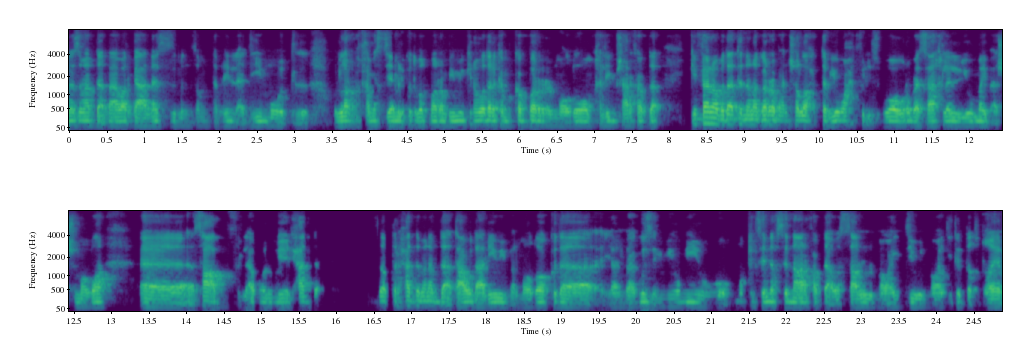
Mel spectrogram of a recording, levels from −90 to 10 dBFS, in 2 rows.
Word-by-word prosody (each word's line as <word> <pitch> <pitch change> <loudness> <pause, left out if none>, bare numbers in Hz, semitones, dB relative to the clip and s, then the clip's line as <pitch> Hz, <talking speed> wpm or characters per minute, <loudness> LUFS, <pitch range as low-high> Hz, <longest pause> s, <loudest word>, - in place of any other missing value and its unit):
لازم 100 0 0
أبدأ 100 0 +1
بقى 95 0 +2
وأرجَع 95 -2 +3
أنظم 95 +1 -4
نظام 85 +1 -16
التمرين 95 0 -10
القديم 90 +1 -6
وتل 90 - -4 0.3
وال4، 95 0 +1
5 95 0 -4
أيام 95 - +4
اللي 95 - -1
كنت - - -4
باتمرن 95 0 +1
بيهم، 95 +1 0
يمكِن 95 +1 -5
هو 100 0 +4
ده 105 - +5
اللي 100 - +3
كان - - -2
مكبّر 90 -1 +1
الموضوع 85 +1 0
ومخليني 95 0 -1
مش 95 - -3
عارف - - -1
أبدأ. - - 0 0.4
يمكن 115 -1 -3
فعلًا 140 0 +8
لو 130 - +6
بدأت 110 0 +5
إن 115 -2 0
أنا 110 0 +3
أجرب 110 0 +4
ه - - -2
إن 100 - -5
شاء 105 - 0
الله 105 -1 +5
حتّى - - -2
بيوم 100 +3 +2
واحد 100 - -2
في - - -25
الأسبوع 95 -1 +2
وربع 95 +1 +3
ساعة 95 0 +2
خلال 95 0 0
اليوم، 90 0 -1
ما 95 - +1
يبقاش 90 - -3
الموضوع، 95 +2 0 0.4
آآ 85 -2 +2
صعب - - +1
في - - -24
الأول 95 -1 -4
ولحد 90 -1 -2 0.9
بالضبط، - - 0
لحد - - -1
ما 110 - 0
أنا 110 - 0
أبدأ 100 -2 +1
أتعوّد 95 0 +2
عليه 90 +3 +2
ويبقى 95 -1 -4
الموضوع 95 +2 0
كده 95 - 0 0.5
يعني 85 0 -6
بقى 85 0 -3
جزء 95 -1 -3
من 90 0 -20
يومي. 95 0 -5
و 85 0 -7 0.2
وممكن - - -10
سِنّة 100 -1 0
في 95 - -7
سِنّة 95 -1 0
أعرَف 95 0 +2
أبدأ - - 0
أوسّع 85 - 0
له 85 - +1
المواعيد 85 -2 -3
دي، 90 -1 -4
والمواعيد 85 -1 -3
دي - - -19
تبدأ - - -5
تتغير 90 0 +2
95 Hz, 205 wpm, -23 LUFS, 90-95 Hz, 0.9 s, فعلًا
